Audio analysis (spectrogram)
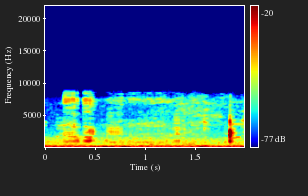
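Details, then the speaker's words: Andersen full-view storm door plastic screw cover pressed along its edge with a carpenter pencil gives two sharp pops as it seats, showing it is clicking in. Screw cover snapping in properly. "Run it all the way down, and you can hear that pop. That's a good noise. That means it's clicking in."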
